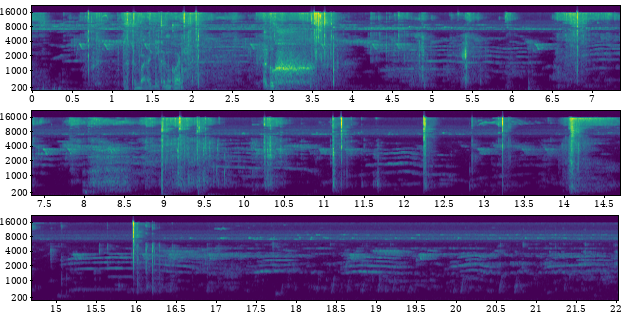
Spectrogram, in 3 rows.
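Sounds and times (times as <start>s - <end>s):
birds calling: 0.0s - 22.0s
sharp clicks: 3.4s - 5.6s, 8.8s - 13.4s, 15.9s - 16.5s.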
